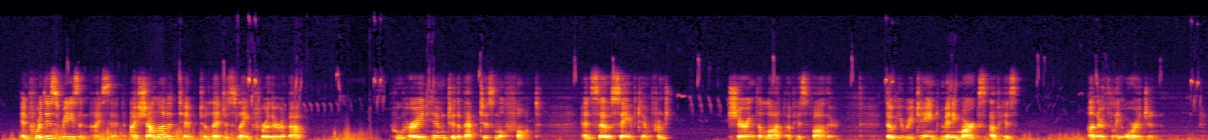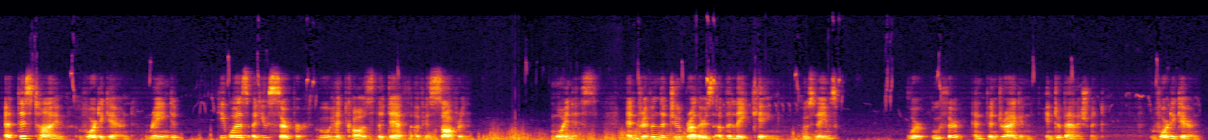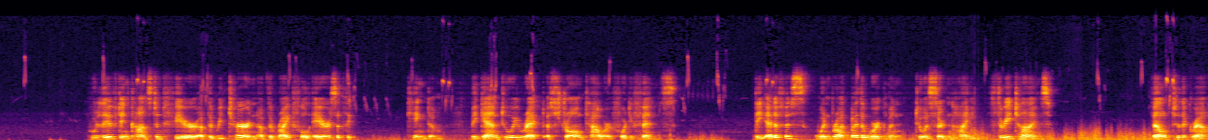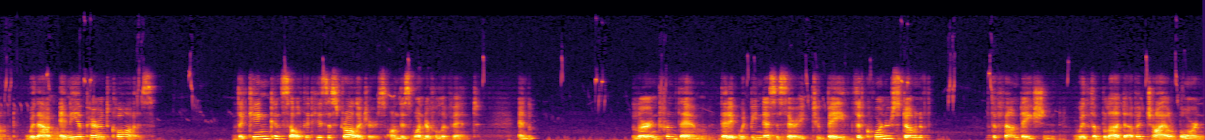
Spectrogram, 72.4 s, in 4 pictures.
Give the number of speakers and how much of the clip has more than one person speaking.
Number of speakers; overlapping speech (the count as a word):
one, no overlap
